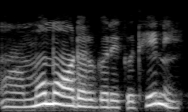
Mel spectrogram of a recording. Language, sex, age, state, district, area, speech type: Nepali, female, 30-45, West Bengal, Darjeeling, rural, spontaneous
